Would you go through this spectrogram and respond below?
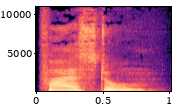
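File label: "firestorm", British English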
